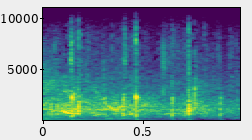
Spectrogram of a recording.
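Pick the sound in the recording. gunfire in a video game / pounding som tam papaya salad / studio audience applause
studio audience applause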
